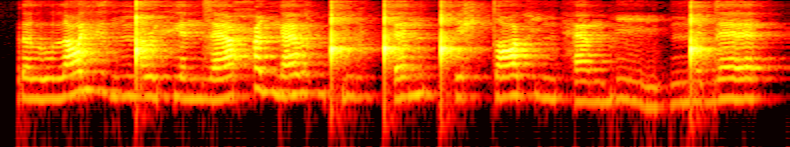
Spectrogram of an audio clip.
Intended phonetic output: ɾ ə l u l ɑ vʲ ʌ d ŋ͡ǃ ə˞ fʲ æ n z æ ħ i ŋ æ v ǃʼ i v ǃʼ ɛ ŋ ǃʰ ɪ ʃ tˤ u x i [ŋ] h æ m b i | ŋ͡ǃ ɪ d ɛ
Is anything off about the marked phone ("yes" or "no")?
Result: no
